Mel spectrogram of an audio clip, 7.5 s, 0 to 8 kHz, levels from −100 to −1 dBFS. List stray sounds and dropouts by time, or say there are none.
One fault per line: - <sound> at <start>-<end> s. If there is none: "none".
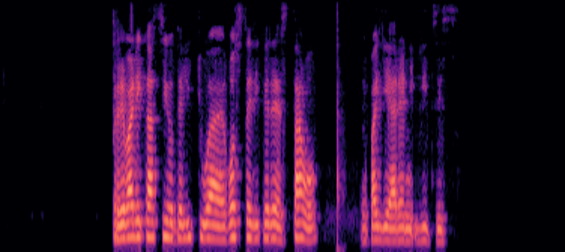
- squeak at 4.5-4.6 s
